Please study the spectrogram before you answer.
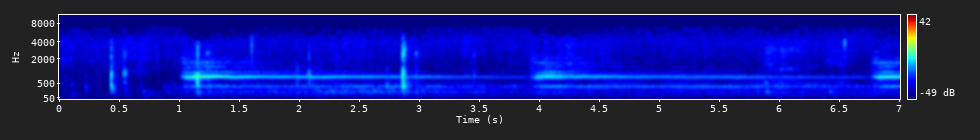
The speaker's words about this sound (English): Well, 5 o'clock. I didn't know the children's home had chimes.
